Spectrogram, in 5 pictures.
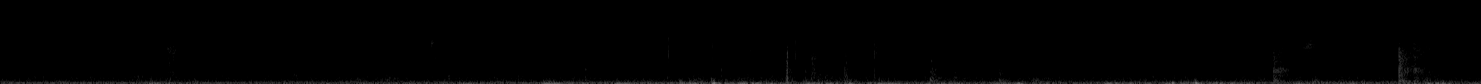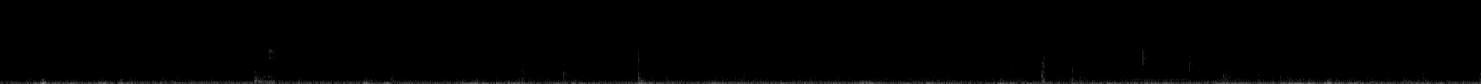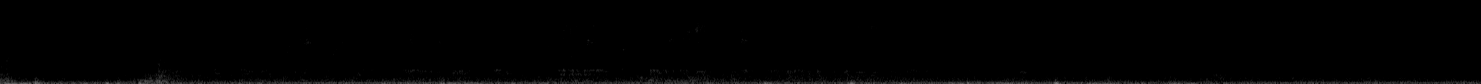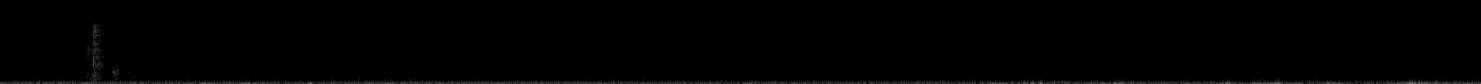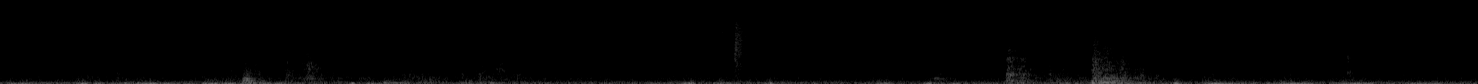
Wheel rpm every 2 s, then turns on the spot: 0, 0, 0, 0, 0, 0, 0, 0, 0, 0, 0, 0, 0, 0, 0, 0, 0, 0, 0, 0, 0, 0, 0, 0, 0, 0, 0, 0, 0, 0, 0, 0, 0, 0, 0, 0, 0.
none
